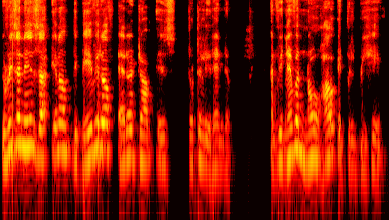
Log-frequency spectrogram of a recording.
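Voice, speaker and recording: A man's voice: high voice, moderate pace, a little hiss or hum, poor audio. A middle-aged man with an Indian English accent, giving an interactive online lecture, asking questions and repeating key terms for emphasis.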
